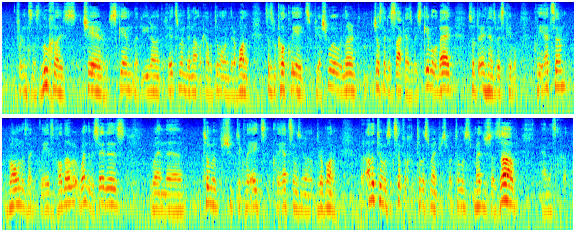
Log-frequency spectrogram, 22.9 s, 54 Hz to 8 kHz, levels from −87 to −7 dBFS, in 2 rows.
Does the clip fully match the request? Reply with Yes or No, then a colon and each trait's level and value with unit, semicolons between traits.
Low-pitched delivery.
No: medium, 155 Hz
